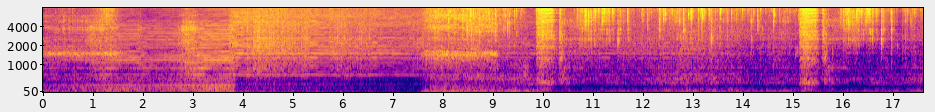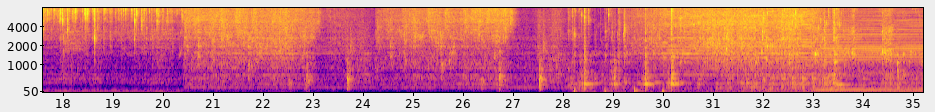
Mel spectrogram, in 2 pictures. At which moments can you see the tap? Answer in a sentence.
You can hear the tap from 0.0 to 1.8 s and from 7.5 to 35.1 s.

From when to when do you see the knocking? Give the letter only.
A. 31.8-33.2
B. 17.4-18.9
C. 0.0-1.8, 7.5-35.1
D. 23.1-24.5
A.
